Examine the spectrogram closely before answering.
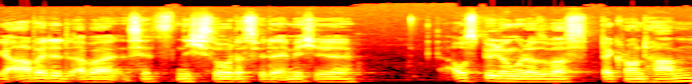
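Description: A man's very deep, low voice at a very fast pace, monotone and flat, with audible room echo and noticeable background noise. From Kiel, northern Germany. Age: 30s. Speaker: designer. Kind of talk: casual chat.

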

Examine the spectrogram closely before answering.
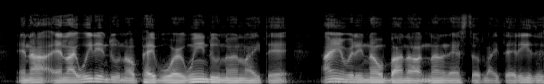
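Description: Very fast and fairly low-pitched, a man talks with a Houston accent on a very clean recording with a silent background. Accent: Houston Texas urban. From Houston, Texas (east side, Denver Harbor). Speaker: rapper. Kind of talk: casual chat. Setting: studio.

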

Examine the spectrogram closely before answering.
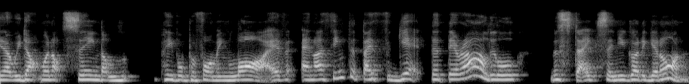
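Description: This woman has an Australian accent and a medium-pitched, somewhat breathy voice. She talks at a fairly quick pace with ordinary pitch variation. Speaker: podcast host and musician. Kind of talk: interview conversation.

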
